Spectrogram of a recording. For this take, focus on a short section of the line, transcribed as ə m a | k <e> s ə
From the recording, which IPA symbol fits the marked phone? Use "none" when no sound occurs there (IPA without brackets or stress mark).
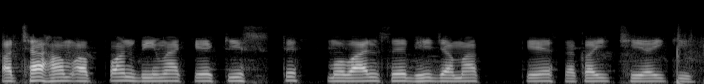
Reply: e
